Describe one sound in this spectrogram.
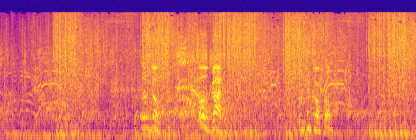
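A heavy gun fires in long rapid bursts.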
